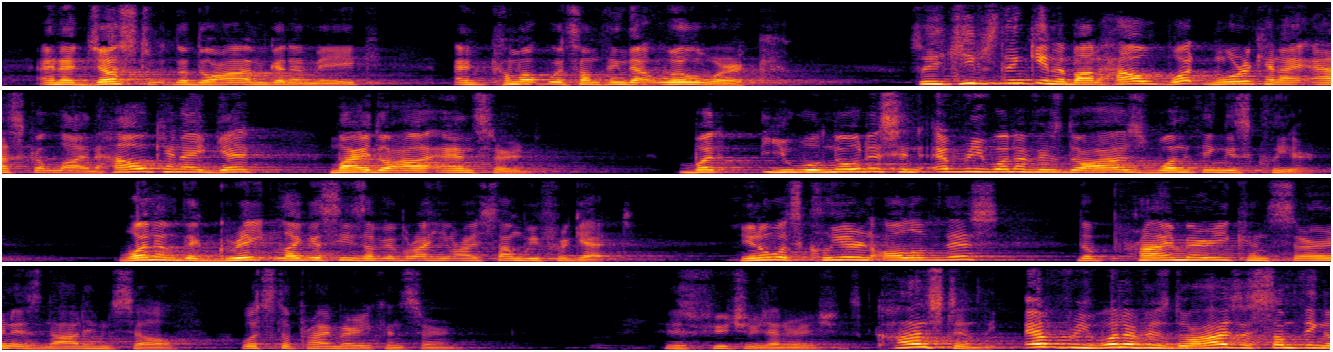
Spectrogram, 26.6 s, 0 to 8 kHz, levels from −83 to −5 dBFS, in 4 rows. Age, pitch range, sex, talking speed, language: 20-39, 180-260 Hz, male, 200 wpm, English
